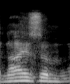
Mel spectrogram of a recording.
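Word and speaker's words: Nizam: of the British the nisam of Hyderabad or the NM as is pronounced in in Britain the world's richest man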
